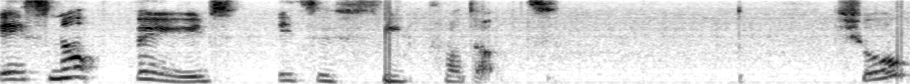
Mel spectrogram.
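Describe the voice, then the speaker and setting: With a French accent, a woman speaks very slowly at a fairly high pitch, her intonation lively. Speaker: livestreamer. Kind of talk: casual chat.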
